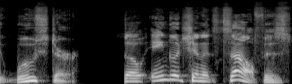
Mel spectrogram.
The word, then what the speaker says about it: Wooster: a half from me spelled w-o-ooster a lot of people pronounce Worcester it should be Wooster so English in itself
